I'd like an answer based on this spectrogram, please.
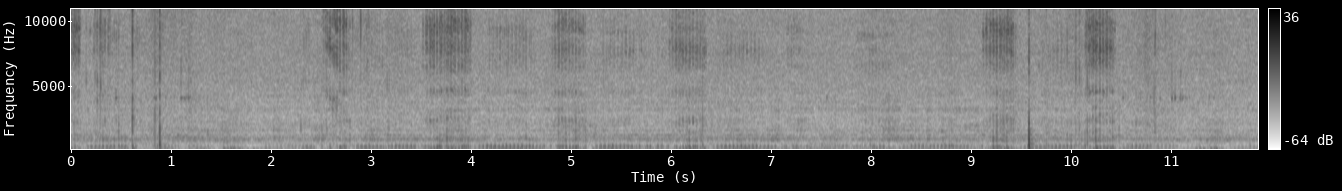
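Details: Orange-and-white cat, once a stray kitten and now nearly a house cat after three years of care, purring in the morning. A steady, low rumbling purr swells and fades in breath-length waves, with a few faint clicks.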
